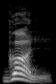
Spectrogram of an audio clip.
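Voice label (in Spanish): "gol" Spanish, female; mekanta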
